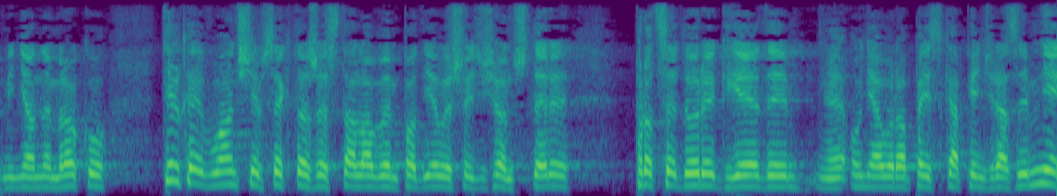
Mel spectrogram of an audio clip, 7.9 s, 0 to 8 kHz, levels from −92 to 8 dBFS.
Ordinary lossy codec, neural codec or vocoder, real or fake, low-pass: none; none; real; 7.2 kHz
